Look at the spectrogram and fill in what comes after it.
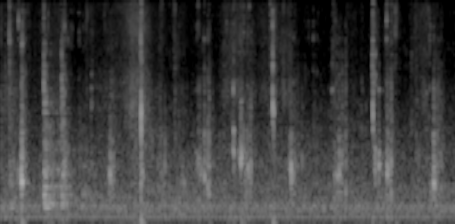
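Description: Close-up chewing of raw beef aorta (odeuregi), a firm, cartilage-like cut, giving a steady run of short crisp crunches, about three a second.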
